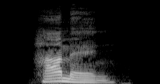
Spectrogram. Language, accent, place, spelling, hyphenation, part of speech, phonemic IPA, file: German, Germany, Berlin, Hameln, Ha‧meln, proper noun, /ˈhaːməln/, De-Hameln.ogg
- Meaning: 1. Hamelin (a town, the administrative seat of Hameln-Pyrmont district, Lower Saxony, Germany) 2. a surname transferred from the place name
